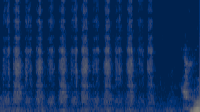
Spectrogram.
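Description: Rapid back-and-forth scraping of a small scratching tool over a lottery scratch ticket, rubbing off the coating over the symbols, about seven strokes a second; it stops about a second and a half in, just before a spoken word.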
